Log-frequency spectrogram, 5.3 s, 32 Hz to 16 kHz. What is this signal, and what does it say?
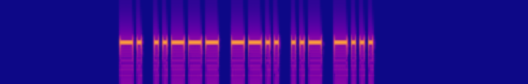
Morse code, heard as a keyed tone, about 27 wpm, 700 Hz. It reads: N2ZUB
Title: USA Call Signs - 5 Characters - Repeated 3x - 28wpm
